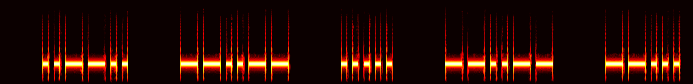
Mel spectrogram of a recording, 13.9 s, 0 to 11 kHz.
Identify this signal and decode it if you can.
Morse code, heard as a keyed tone, about 10 wpm, spaced as for 6 wpm, 800 Hz. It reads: ?,5,7
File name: LEZIONI / 10 SIGNS / 10D COMA ws 10wpm 4314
